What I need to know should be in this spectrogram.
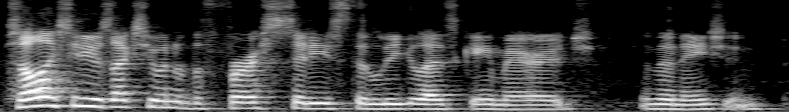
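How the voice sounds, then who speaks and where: American male, slightly high voice, loose rambling delivery, casual stream chat. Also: animated, fast talker, a bit bright. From Utah, United States. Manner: rambling, frequent "like" and "you know".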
